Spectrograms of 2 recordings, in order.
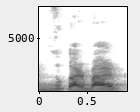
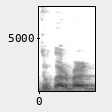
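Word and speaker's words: Zuckerberg: So Facebook তৈরি করেছে mark জুকারবার্গ, যাই বলেন, স্থান কাল ভেদে এর উচ্চারণটা বিভিন্ন সময় বিভিন্ন রকম করা হয়ে থাকে। বিভিন্ন জায়গায় কেউ জুকারবার্গ বলে, কেউ জাকারবার্গ, বাট আপনাদের যেটা ইচ্ছা সেটাই বলতে পারেন।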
